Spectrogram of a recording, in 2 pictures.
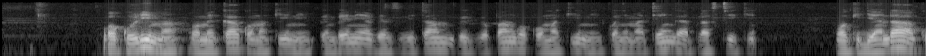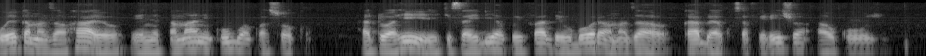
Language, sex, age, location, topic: Swahili, male, 25-35, Dar es Salaam, agriculture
